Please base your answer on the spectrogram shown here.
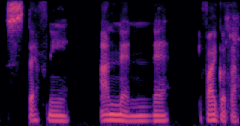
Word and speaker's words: Anene: So, what is the meaning of the name Stephanie Anene, if I got that correctly? Okay, so it's actually pronounced as Anene.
